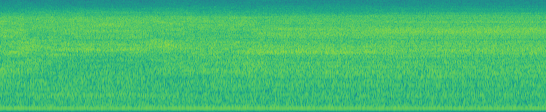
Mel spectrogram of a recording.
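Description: Wind rushes past a small plane in flight.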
